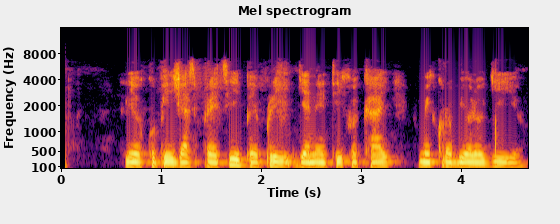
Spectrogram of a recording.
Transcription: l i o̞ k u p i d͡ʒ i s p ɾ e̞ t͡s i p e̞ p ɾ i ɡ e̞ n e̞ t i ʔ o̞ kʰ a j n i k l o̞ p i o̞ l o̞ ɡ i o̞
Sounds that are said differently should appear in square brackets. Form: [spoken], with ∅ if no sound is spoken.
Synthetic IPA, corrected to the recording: l i o̞ k u p i d͡ʒ [a] s p ɾ e̞ t͡s i p e̞ p ɾ i ɡ e̞ n e̞ t i [k] o̞ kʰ a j [m] i k [ɾ] o̞ [b] i o̞ l o̞ ɡ i o̞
